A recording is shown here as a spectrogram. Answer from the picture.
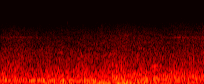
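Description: Steady rushing noise with a low rumble underneath.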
